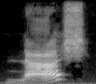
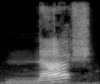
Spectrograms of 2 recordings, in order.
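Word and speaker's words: gnash: We would circle the words Nash and gnat. Both of these words begin with the G N digraph, but remember that G is silent, so you just hear the N, Nash, gnat.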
